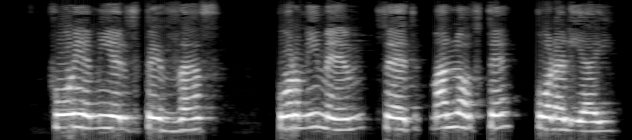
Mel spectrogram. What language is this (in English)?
Esperanto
